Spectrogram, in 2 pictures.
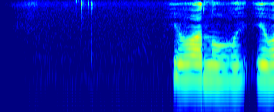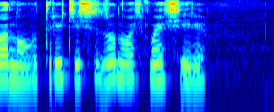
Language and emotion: Russian, neutral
